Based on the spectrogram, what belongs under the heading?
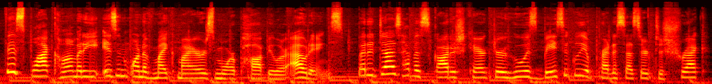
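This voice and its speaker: Woman, scripted countdown narration, animated pitch, faint music behind. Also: a little fast, hardly any pauses.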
